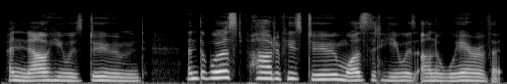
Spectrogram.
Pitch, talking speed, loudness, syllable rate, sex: 200 Hz, 225 wpm, -18 LUFS, 5.1 syllables/s, female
